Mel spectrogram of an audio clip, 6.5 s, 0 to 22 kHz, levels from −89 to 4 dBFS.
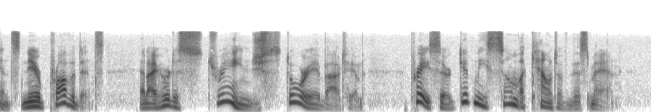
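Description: No technical faults are present in the speech, with only the room's own background noise sitting underneath at about 35 dB below it.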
